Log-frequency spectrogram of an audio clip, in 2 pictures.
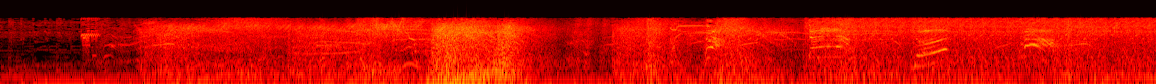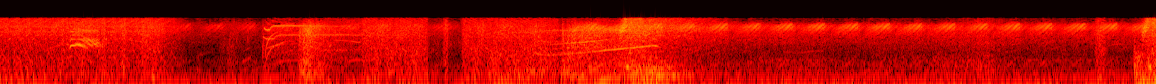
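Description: Energy blasts and explosions crackle and boom in a video game battle.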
